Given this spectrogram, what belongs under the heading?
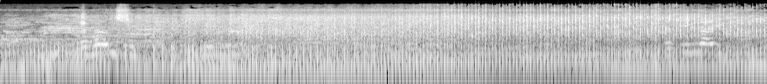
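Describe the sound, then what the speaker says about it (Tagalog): A motorcycle engine runs close by on a wet, rainy street, a rough, sputtering mechanical rumble that stays loud and steady throughout, with voices faintly underneath. "Pinapakita ko yung motor."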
